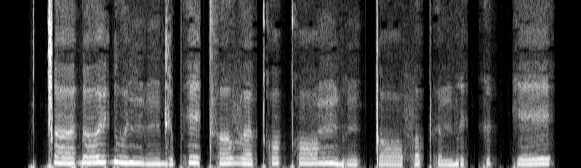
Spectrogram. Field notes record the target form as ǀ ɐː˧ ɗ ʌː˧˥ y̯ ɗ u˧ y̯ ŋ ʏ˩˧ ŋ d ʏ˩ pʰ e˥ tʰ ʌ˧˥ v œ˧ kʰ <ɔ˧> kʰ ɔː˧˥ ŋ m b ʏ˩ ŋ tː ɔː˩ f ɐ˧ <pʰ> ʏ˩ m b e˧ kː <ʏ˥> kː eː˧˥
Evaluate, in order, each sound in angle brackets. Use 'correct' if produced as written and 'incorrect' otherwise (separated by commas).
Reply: correct, correct, incorrect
